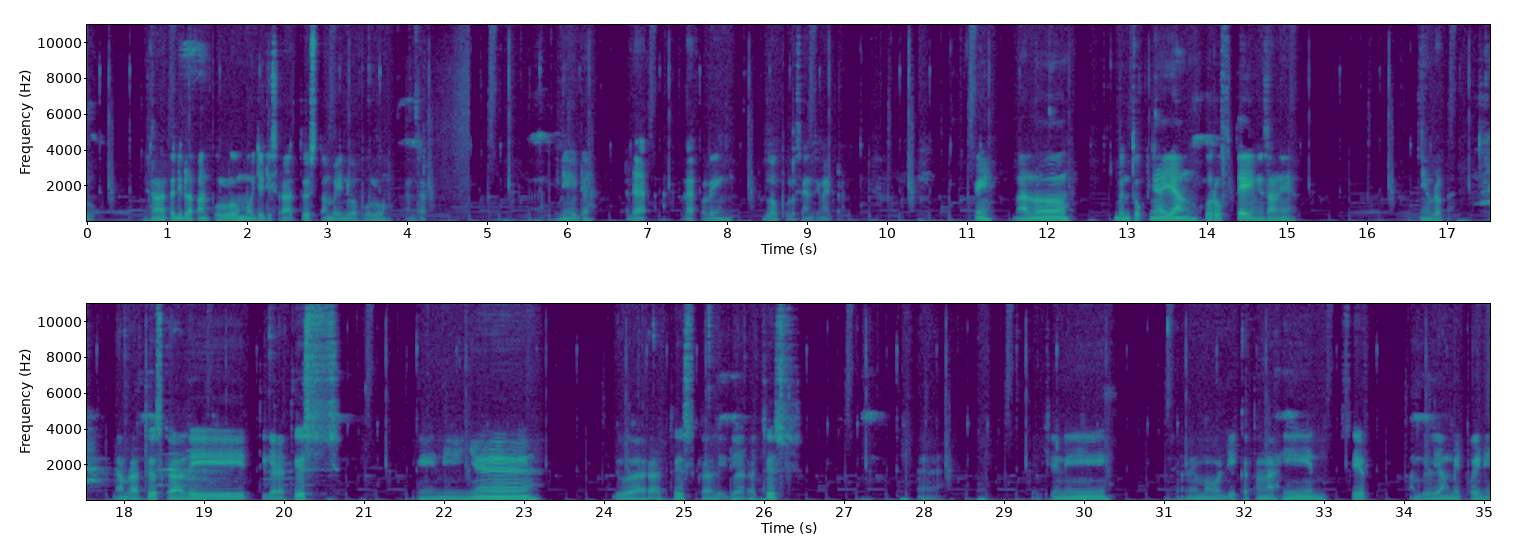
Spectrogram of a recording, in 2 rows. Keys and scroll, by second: 3.0-3.9 typing, 4.0 Return, 5.1 space, 7.1 o, 13.9 r, 17.5-20.8 typing, 22.1 r, 24.1-27.1 typing, 29.0 space, 31.0 m.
